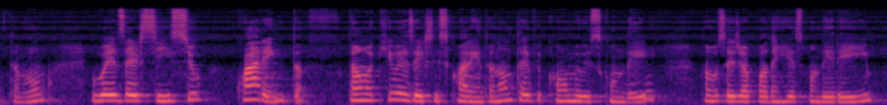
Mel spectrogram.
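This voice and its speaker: A woman's voice: mid-range voice, a little mellow. A woman teacher with a Brazilian Portuguese accent, patiently explaining school exercises, often checking in with her students. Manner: patient, frequent fillers and checks like "tá bom?".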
